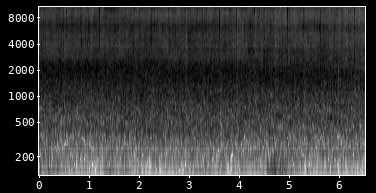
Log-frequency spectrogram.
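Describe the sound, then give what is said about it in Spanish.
Sustained applause from an audience for the retirees who are attending fills the whole stretch, a dense, steady wash of many hands clapping at an even, loud level with no voices standing out. “Por eso también quiero pedir un fuerte aplauso para todos los jubilados que nos están acompañando, que siempre están y nos agrada que estén.”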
